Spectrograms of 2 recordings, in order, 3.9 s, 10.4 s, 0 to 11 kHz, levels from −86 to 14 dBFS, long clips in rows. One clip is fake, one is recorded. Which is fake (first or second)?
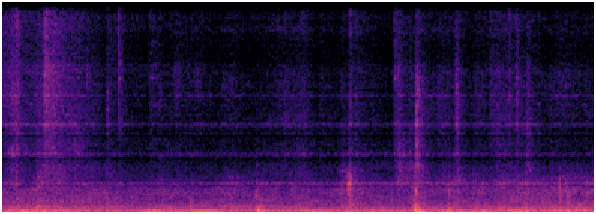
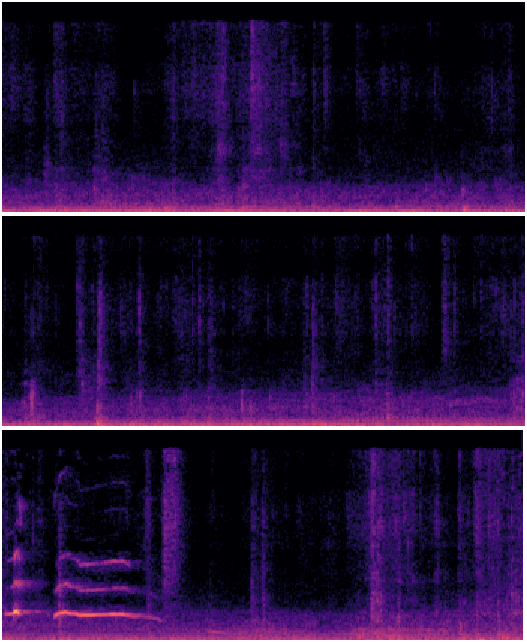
first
